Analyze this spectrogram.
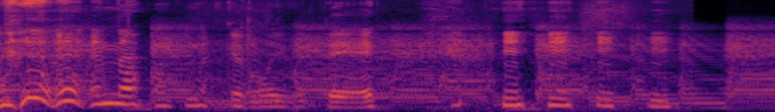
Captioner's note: laughs; rocking music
